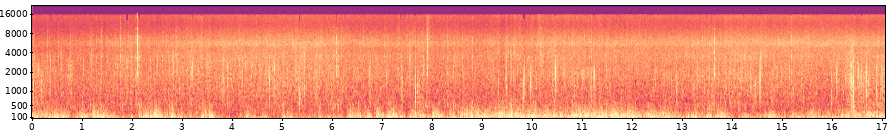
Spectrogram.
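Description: Wind buffets the microphone steadily with a low rumble.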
